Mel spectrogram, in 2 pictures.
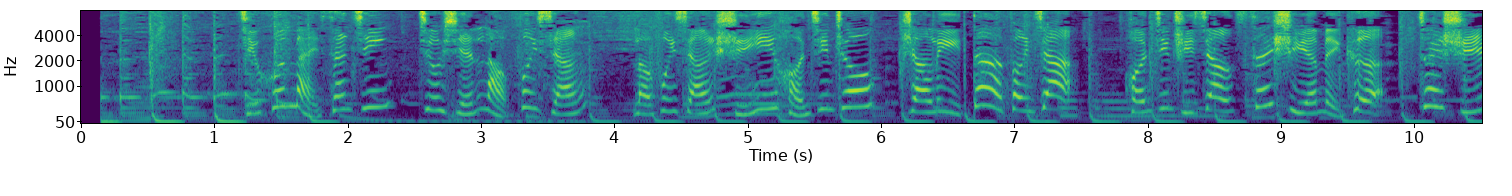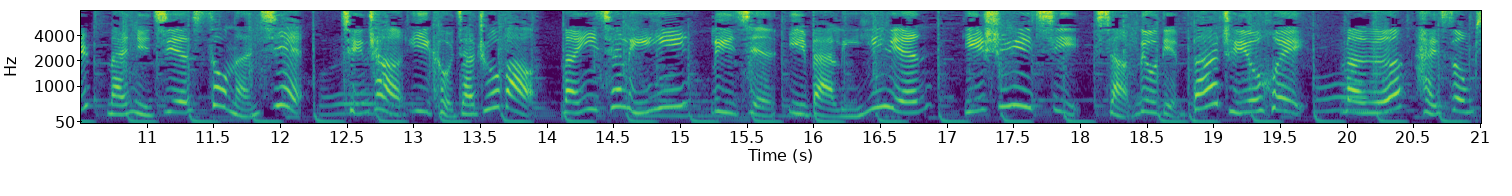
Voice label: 女声 促销 珠宝

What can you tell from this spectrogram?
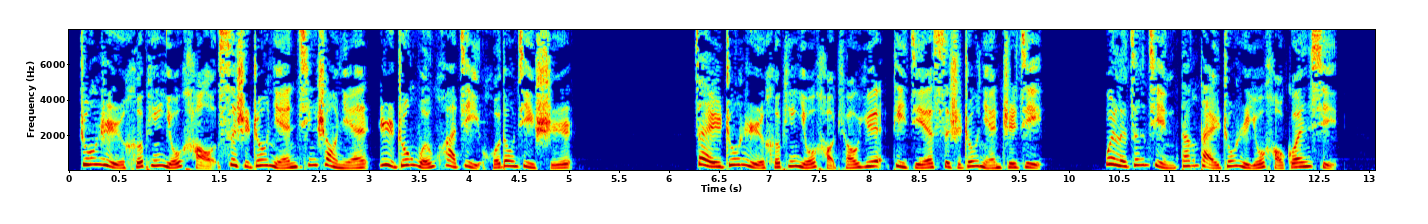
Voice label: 女声 新闻 新闻播报

